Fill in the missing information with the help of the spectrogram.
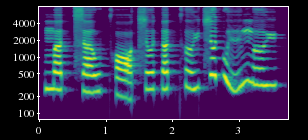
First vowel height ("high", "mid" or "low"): low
